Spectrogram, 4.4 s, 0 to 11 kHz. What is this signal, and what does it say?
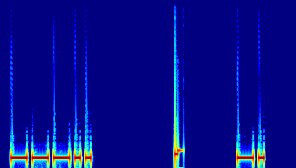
Morse code, heard as a keyed tone, about 15 wpm, 700 Hz. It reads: 8 N
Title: Single Letter-Number Alt 15wpm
